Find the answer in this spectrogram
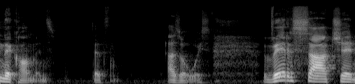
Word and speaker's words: Versace: Versace, not Versace. That's correct. Versace.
